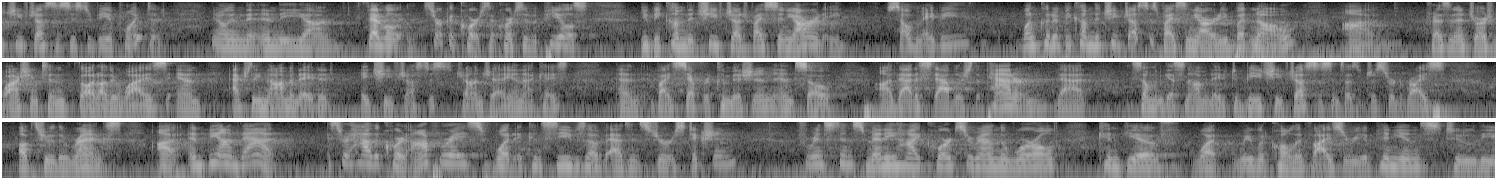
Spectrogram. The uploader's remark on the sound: appears at the 2012 Library of Congress National Book Festival.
